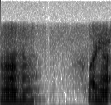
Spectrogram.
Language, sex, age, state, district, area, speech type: Hindi, male, 60+, Uttar Pradesh, Chandauli, rural, conversation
